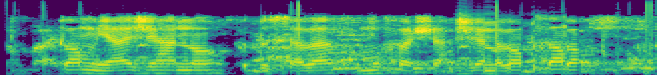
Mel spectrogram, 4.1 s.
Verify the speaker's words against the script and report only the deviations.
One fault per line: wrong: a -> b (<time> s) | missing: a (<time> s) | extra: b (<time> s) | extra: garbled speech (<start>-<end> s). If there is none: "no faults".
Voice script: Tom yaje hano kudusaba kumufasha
extra: garbled speech (2.8-3.6 s)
